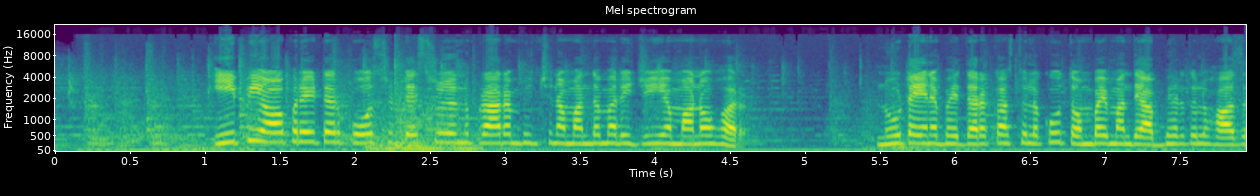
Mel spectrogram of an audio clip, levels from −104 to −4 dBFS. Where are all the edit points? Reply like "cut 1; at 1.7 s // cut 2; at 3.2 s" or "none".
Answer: cut 1; at 1.0 s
